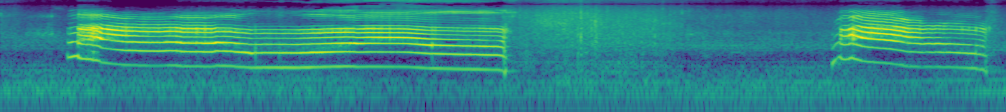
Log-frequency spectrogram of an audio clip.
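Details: Loud meows from a silver tabby cat appealing for something, apparently a park stray: a long drawn-out harmonic meow of about three seconds, falling at the end, then a shorter descending meow after a pause.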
